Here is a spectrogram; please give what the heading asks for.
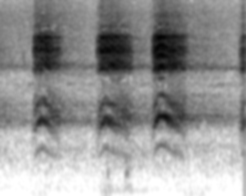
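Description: A crow caws four times in quick succession, each call harsh and raspy, evenly spaced, with no voices or other sounds around it.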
